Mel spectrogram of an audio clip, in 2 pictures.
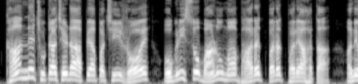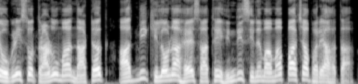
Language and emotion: Gujarati, neutral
